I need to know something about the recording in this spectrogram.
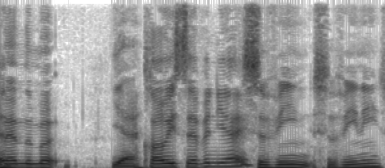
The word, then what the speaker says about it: Sevigny: Savini? How Yeah. do you say it? Chloe Chloe Savini. No, Yeah, it's No, it's Sevigny.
